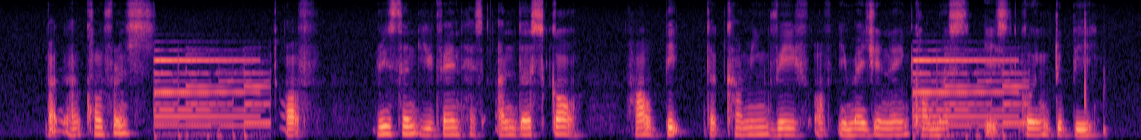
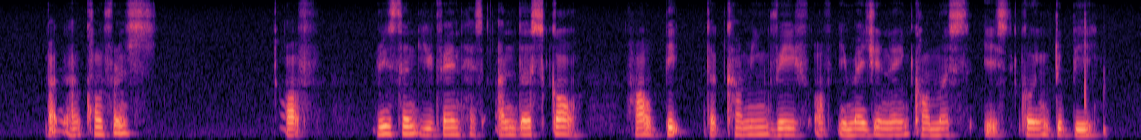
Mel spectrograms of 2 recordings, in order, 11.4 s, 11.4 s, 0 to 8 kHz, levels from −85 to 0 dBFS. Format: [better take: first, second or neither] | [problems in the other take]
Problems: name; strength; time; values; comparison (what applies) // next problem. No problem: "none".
second | background sound (Electric guitar); 1 dB below the speech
